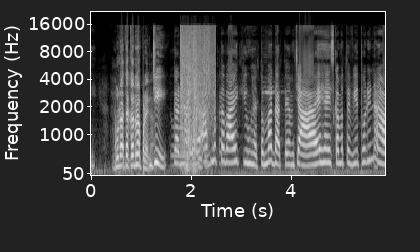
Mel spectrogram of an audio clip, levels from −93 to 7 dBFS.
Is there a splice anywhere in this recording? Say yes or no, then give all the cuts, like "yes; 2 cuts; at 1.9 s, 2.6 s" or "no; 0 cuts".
yes; 1 cut; at 2.1 s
